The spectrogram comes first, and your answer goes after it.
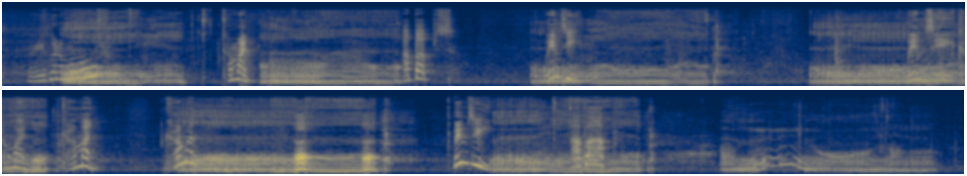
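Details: Spaniel mix dog refusing to go on his walk, growling in long, rough, low rumbling bursts of a few seconds each, separated by short silences, while a person repeatedly urges him to get up.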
